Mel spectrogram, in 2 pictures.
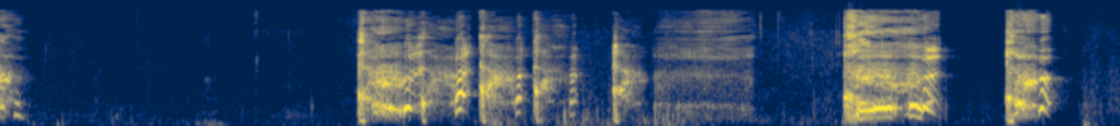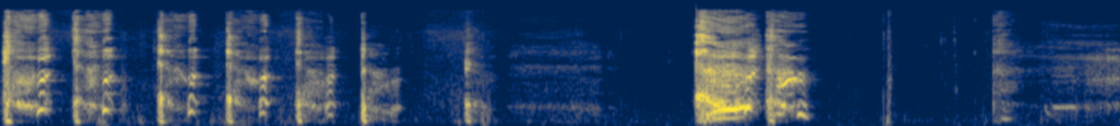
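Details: A child has a prolonged, gigantic coughing fit, with repeated harsh coughs in clustered bursts.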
